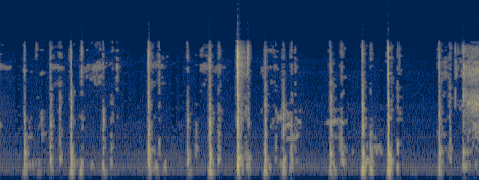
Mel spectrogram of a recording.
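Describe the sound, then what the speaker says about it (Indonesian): Fingers type on a computer keyboard, entering a name for a leaderboard in a learning game, a close series of crisp irregular key clicks in quick bursts with short pauses. "Kemudian kita ketik nama kita."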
